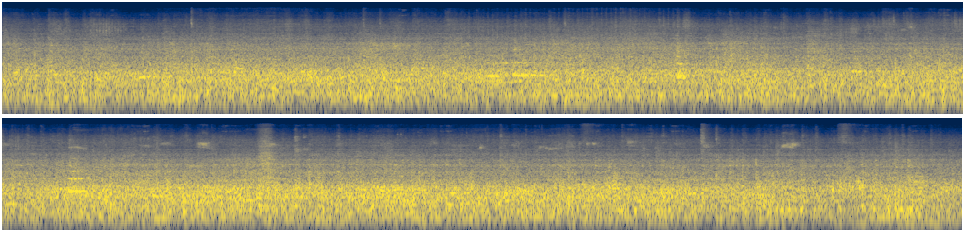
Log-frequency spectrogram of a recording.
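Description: Double-stacked container wagons of a Pacific National intermodal freight train rolling past: a steady rumble of wheels on rail, with occasional clicks and clacks from the wheels.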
